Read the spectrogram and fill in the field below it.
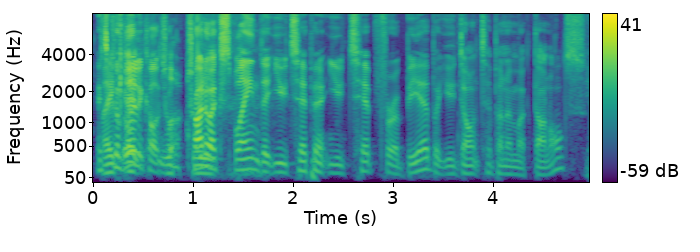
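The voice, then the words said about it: British accent. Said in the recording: “as a British person in America ... they hear my accent”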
